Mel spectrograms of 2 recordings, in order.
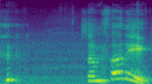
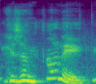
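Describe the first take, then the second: First: Slow, higher, laughing delivery; milk the joke, stretching it out; drawn-out comeback. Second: Higher, through a laugh; quick comeback with a laugh in it; amused comeback. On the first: Guest repeats his joke to the host, drawn out. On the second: Guest answers why he keeps being invited, amused. Joking answer to host's jab. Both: Real, not acted.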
